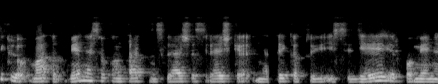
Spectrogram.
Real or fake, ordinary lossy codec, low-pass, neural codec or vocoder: real; Opus, 24 kbps; 7.2 kHz; none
